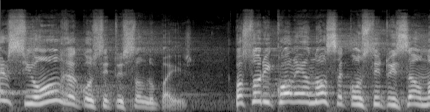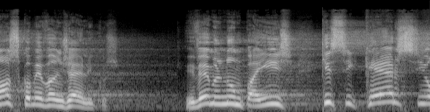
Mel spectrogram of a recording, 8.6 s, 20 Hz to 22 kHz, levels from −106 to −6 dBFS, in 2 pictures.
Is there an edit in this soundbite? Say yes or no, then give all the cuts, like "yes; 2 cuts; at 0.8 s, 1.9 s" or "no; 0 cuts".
yes; 1 cut; at 6.1 s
